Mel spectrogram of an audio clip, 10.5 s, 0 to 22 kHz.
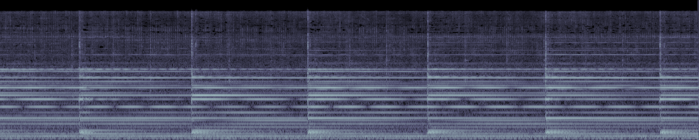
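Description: Howard Miller triple-chime wall clock striking the hour on its chime rods, six evenly spaced strokes about 1.7 s apart, each ringing on into the next. This is the twelve o'clock strike.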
